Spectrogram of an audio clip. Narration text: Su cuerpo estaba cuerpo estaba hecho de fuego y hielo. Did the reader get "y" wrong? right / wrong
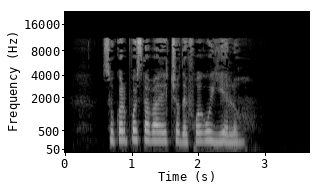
right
